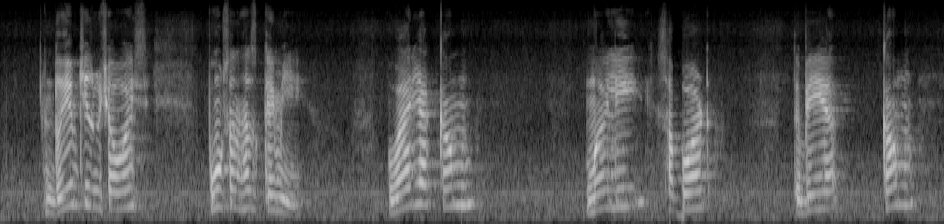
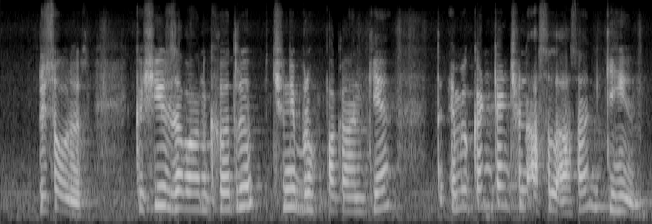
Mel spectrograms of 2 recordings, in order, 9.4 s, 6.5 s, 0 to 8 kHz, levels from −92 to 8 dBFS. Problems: constant background noise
